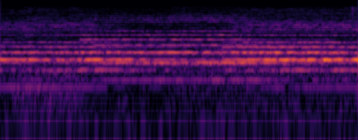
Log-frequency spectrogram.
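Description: A steady alarm siren wails on its own, a loud, bright harmonic tone that holds a sustained pitch for under two seconds without pausing.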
